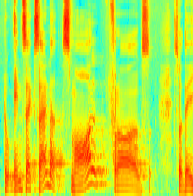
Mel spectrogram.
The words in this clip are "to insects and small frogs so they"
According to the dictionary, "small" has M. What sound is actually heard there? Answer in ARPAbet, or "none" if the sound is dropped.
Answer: M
